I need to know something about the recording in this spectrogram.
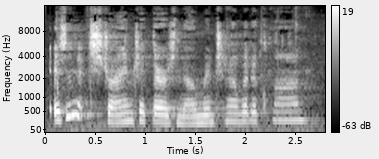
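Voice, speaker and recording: A curious, sceptical companion played by a woman in an audio drama, with a mellow, soft-edged voice. She asks questions drily over faint music. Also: fairly high pitch, steady tone, normal speed, natural voice. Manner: questioning, dry. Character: curious, sceptical young female travelling companion.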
